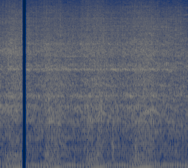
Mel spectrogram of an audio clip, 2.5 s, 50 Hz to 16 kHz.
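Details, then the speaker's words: TVS Ntorq BS6 scooter, about 38,000 km, after engine work to cure a ticking sound: steady, even single-cylinder putter at idle with a regular pulse and no ticking or knocking; engine sounds healthy. "Sound मस्त है ना बिल्कुल एकदम मस्त sound होगा"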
